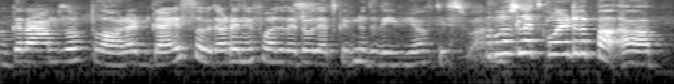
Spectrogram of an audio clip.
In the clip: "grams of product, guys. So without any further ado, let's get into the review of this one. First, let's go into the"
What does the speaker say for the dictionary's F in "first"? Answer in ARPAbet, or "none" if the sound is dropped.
P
